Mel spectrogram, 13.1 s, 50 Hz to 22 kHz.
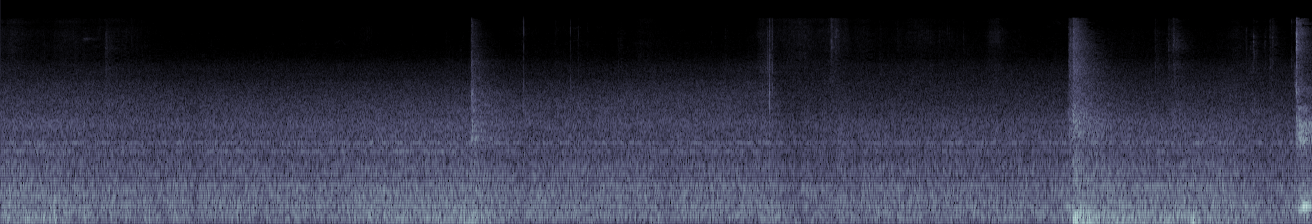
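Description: Steady mechanical hum of a stationary E7-series Shinkansen standing at the platform, with a few faint clicks and a sudden loud clunk about eleven seconds in.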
